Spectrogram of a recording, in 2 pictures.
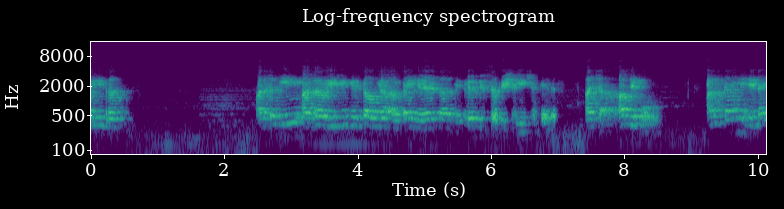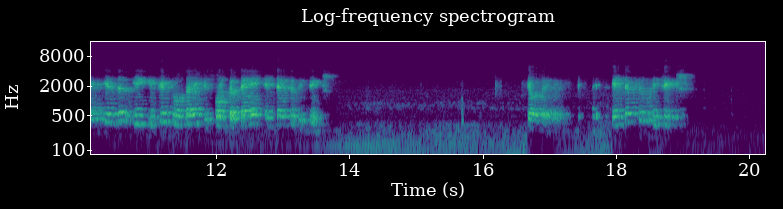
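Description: A middle-aged man lectures calmly into a close microphone.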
